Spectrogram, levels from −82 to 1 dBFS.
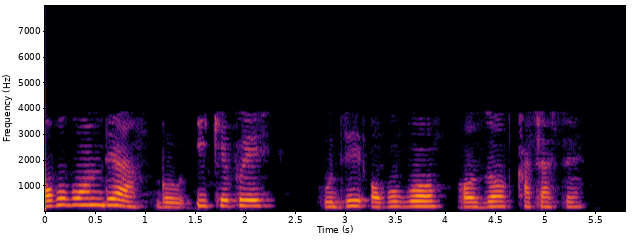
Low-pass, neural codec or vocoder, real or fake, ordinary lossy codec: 7.2 kHz; codec, 16 kHz, 16 kbps, FreqCodec, smaller model; fake; AAC, 16 kbps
